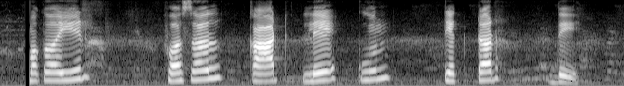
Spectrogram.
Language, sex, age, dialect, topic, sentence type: Magahi, female, 18-24, Northeastern/Surjapuri, agriculture, question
